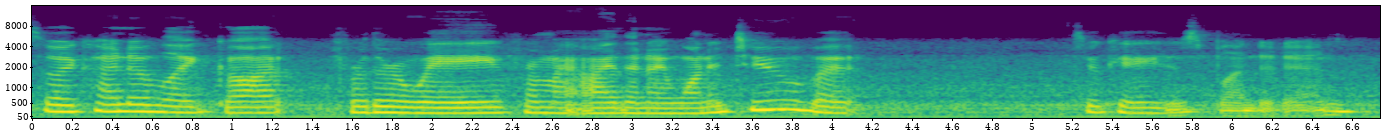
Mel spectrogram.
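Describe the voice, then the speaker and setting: A woman speaks quietly at a moderate pace, medium in pitch with ordinary pitch variation. Room echo is audible. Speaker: beauty vlogger. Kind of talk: tutorial. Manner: casual.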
